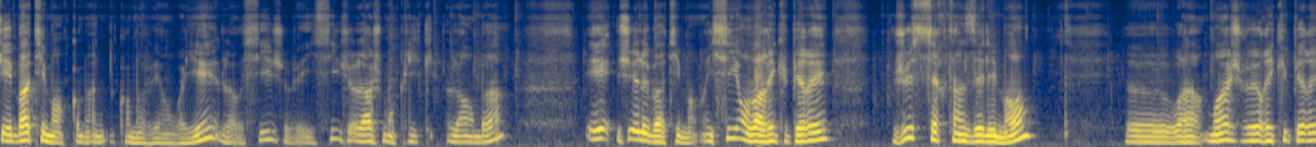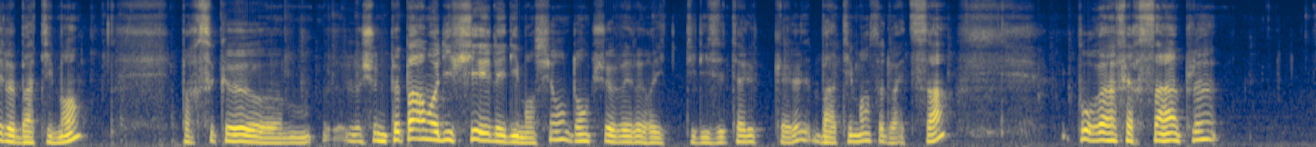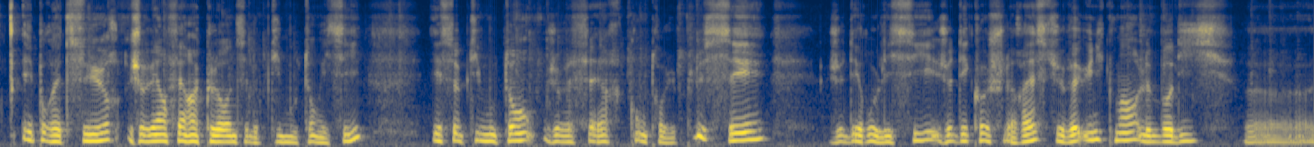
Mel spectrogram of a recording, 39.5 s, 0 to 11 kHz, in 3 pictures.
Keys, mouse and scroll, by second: 0.2-5.1 drag, 6.7 scroll up 2, 8.2-9.2 right drag, 10.3 KP_1, 11.1-11.8 right drag, 12.0-12.3 scroll up 1, 12.9 scroll down 1, 21.9 click, 25.1 click, 26.4 click, 28.9 click, 33.2 ctrl+c, 35.3 click, 36.2 click.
